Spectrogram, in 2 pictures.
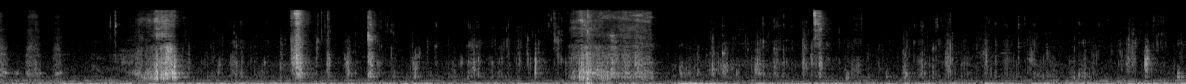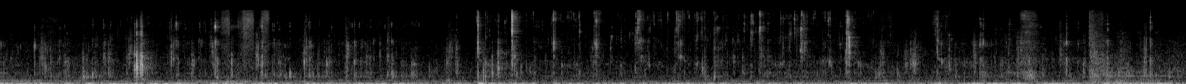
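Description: Close-miked eating of chewy rice cakes and glass noodles in spicy sauce: chewing with many short wet mouth clicks, and two louder sounds of about half a second each, near 1.5 and 6 seconds in.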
